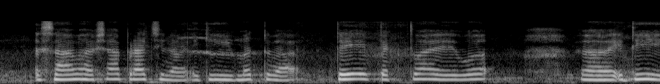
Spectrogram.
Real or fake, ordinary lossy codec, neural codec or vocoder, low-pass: fake; none; codec, 16 kHz, 4 kbps, FreqCodec, smaller model; none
